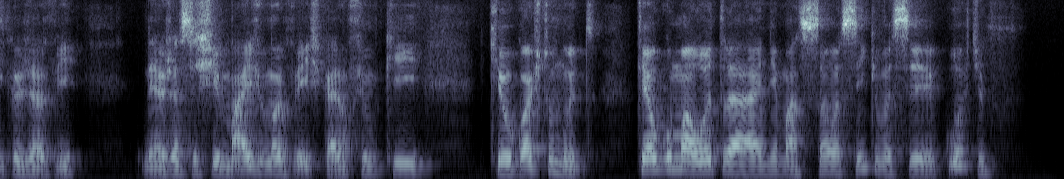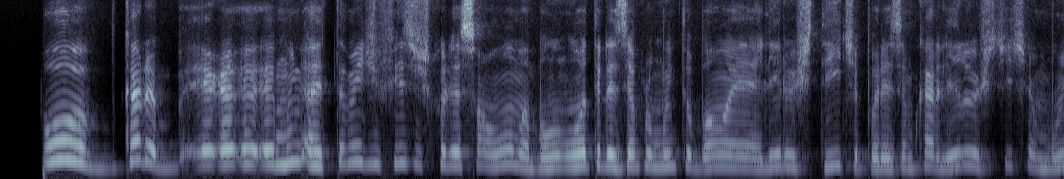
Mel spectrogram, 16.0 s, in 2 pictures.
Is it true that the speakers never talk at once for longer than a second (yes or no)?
yes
